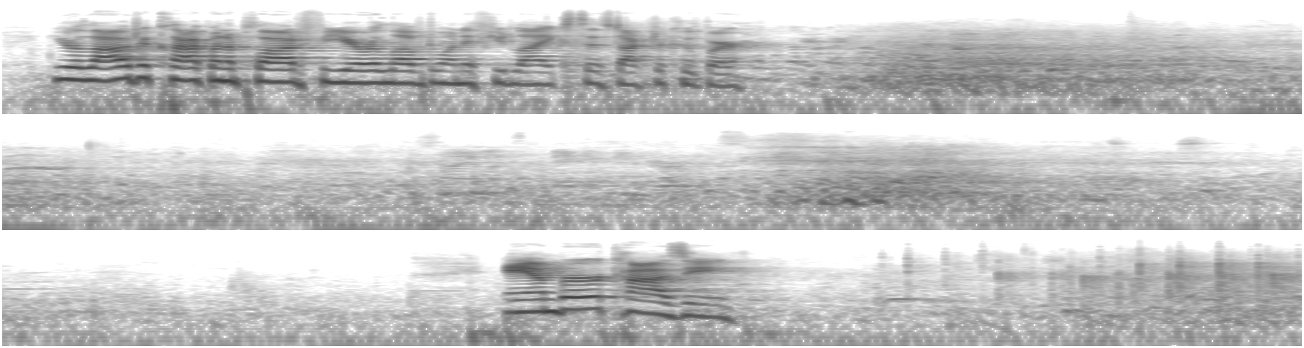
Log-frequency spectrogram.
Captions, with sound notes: You're allowed to clap and applaud for your loved one if you like, says Dr. Cooper. (audience laughs) - The silence is making me nervous. (audience laughs) - Amber Kazi.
